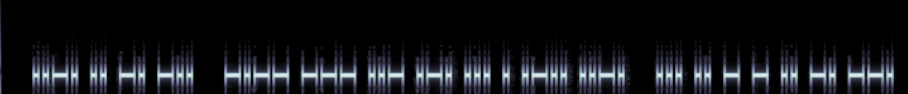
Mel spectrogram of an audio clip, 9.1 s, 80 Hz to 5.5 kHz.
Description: Morse code, heard as a keyed tone, about 25 wpm, 600 Hz. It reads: FIND YOURSELF SITTING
